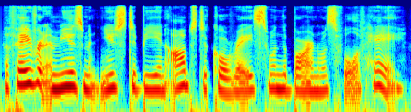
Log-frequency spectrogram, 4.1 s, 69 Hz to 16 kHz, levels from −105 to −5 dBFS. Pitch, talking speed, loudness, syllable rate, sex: 220 Hz, 235 wpm, -19 LUFS, 6.1 syllables/s, female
